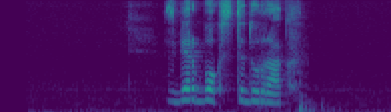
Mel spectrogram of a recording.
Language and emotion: Russian, angry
